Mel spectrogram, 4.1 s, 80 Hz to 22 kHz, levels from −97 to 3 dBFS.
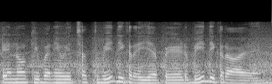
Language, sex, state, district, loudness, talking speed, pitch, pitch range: Hindi, male, Rajasthan, Bikaner, -13 LUFS, 205 wpm, 150 Hz, 135-160 Hz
